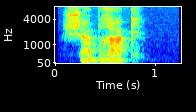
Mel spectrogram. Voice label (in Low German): "Schabrack", Platt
